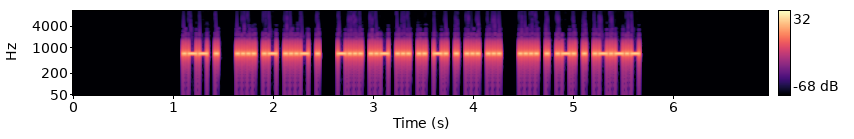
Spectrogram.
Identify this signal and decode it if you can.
Morse code, heard as a keyed tone, about 44 wpm, 700 Hz. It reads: WE HAVE BUSINESS HERE.
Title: Sentences from Top 600 Words 45wpm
